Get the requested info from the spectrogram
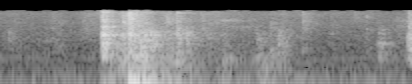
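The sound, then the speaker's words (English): A fridge door swings shut with a solid, muffled thump, followed by a brief rattle and a quieter knock, with no talking. “Let me just go and close the fridge door.”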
